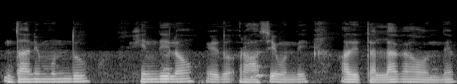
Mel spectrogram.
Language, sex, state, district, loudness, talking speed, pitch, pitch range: Telugu, male, Telangana, Mahabubabad, -18 LUFS, 130 wpm, 120 Hz, 110-125 Hz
